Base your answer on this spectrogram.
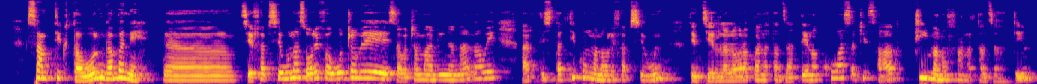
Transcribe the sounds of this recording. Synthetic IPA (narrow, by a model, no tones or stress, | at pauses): samit̪ikʲu̥d̪̥aoluŋɡambane | id͡zeɾifapi̥seunazoɾefəuaʈ͡ʂəwez̥avaʈ͡ʂəmalinananawe | aɾt̪ist̪at̪ikʲunimanawlefapi̥seunə̥d̪̥emid͡zeɾilalawɾapanat̪and͡zaɦt̪enəkʰuasaʈ͡ʂizaɦakʲu̥t̪ʰimanawfanat̪and͡zaɦt̪enə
